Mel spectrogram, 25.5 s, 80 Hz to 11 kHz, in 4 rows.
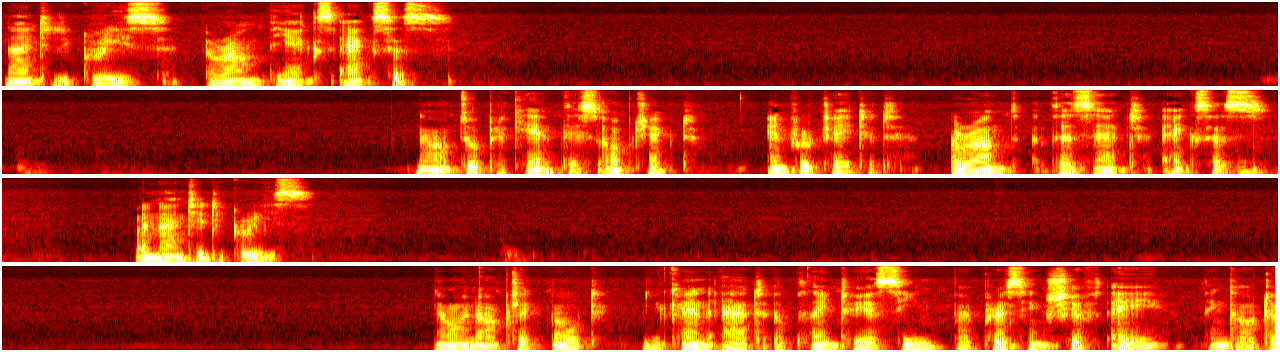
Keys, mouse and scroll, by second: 1.1-2.4 middle drag, 2.4-3.2 scroll down 1, 3.2-4.7 scroll up 3, 4.7-5.6 middle drag, 5.6 click, 6.4-8.9 middle drag, 8.9 click, 9.4-10.3 middle drag, 10.3 shift+d, 11.9-12.7 middle drag, 12.7-13.1 scroll down 1, 13.1 shift+d, 14.5-15.4 middle drag, 15.4 shift+d, 16.7 middle click, 17.3 click, 17.7-18.8 middle drag, 18.8 shift+a, 22.2 r, 25.4 middle click.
